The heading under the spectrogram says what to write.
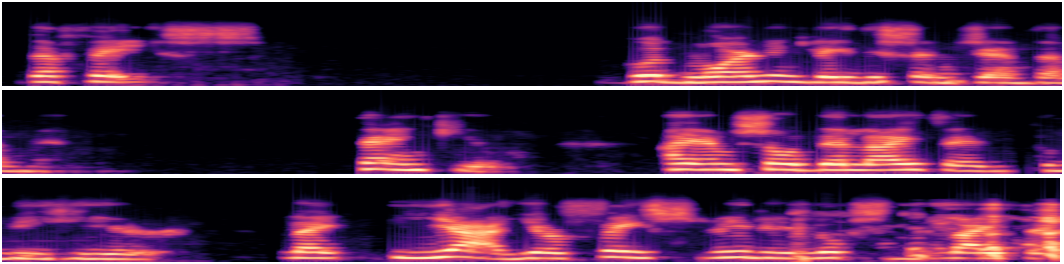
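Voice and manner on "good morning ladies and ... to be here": gloomy, defeated tone, much lower pitch. Showing listeners how a presenter's voice can fail to match the words: gloomy, defeated tone. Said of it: "The voice tone sounds like you put all your money in the stock market and it crashed".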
